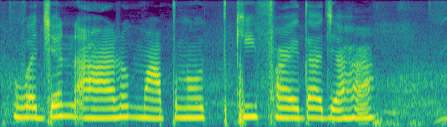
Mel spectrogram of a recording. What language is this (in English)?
Magahi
